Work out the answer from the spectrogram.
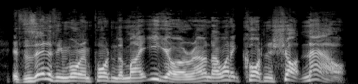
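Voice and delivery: high, loud egotist's boast; puffed-up and pushy, pitched well up; egotistical Zaphod, indignant. A narrator's reading. Zaphod defends his ego to Trillian, loudly self-important.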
